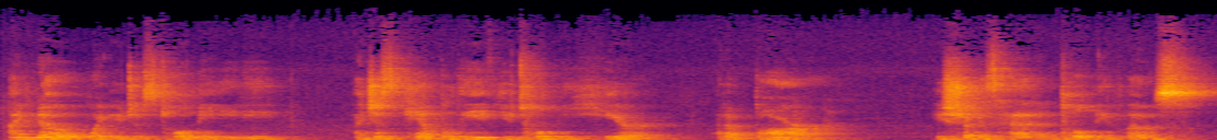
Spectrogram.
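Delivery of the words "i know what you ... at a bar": plain reading voice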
